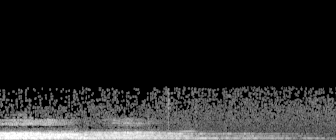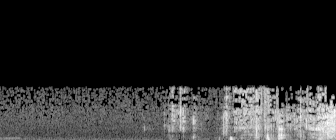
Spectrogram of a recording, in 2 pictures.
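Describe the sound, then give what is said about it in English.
A sustained, humming tone fades away, then after a short hush comes a burst of crisp, irregular crackling and rustling as wrapping paper is crinkled and pulled open to unwrap a gift. “Lovely paper, darling.”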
